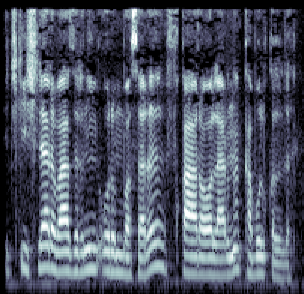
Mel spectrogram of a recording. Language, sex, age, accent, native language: Uzbek, male, 25-34, Jizzax, Uzbek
